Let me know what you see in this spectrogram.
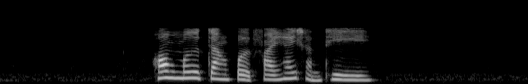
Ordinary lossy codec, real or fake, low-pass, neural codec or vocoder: none; fake; 5.4 kHz; codec, 16 kHz, 4 kbps, FunCodec, trained on Chinese and English, 50 frames a second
